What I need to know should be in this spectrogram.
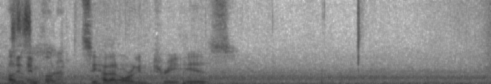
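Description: Fir branches rustle as a hand pushes through them.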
